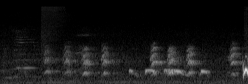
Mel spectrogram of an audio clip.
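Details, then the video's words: Spotted dove in the calling style known locally as Thúc Đấu, used to provoke and lure wild doves: low, hollow coos in a series of short, evenly spaced notes, then longer, stronger rolling coos, ending with a sudden loud burst. "Tiếng chim cu gáy Thúc Đấu gáy gọi kích bổi cực nhạy"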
